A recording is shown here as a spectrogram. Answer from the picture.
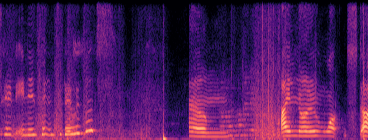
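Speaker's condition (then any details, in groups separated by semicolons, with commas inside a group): Cerebral palsy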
